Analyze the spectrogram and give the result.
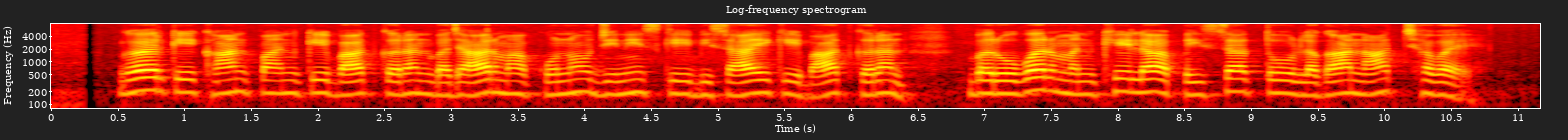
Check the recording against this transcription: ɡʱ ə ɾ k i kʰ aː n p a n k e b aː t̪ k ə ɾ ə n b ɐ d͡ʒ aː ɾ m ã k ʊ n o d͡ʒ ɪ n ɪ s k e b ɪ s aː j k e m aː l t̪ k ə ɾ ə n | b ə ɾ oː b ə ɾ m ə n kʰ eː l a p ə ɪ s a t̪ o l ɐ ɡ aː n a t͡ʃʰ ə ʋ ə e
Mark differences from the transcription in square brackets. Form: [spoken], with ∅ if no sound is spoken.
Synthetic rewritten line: ɡʱ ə ɾ k [e] kʰ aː n p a n k e b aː t̪ k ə ɾ ə n b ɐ d͡ʒ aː ɾ m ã k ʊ n o d͡ʒ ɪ n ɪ s k e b ɪ s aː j k e [b] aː [∅] t̪ k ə ɾ ə n | b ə ɾ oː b ə ɾ m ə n kʰ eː l a p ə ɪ s a t̪ o l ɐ ɡ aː n a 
